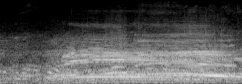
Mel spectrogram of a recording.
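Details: Sahiwal bull calves at a cattle market in Madaripur, Bangladesh, 3 April: one long, steady, tonal moo lasting nearly two seconds, swelling gently and easing off at the end, with faint market chatter behind.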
